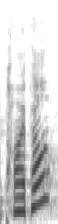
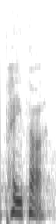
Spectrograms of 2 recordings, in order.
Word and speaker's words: Piper: I'm going to guess Piper or Peeper. Piper. No, no, no. What's the correct pronunciation?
